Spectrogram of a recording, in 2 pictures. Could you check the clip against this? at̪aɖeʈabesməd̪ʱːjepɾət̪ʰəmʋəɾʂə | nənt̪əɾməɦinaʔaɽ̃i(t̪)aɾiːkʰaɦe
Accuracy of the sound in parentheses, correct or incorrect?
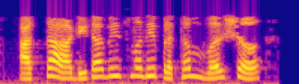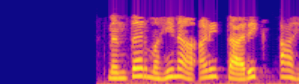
correct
